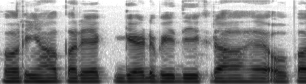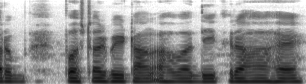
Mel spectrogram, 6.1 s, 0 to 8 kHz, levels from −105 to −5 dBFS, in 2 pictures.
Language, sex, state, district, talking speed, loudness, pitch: Hindi, male, Jharkhand, Palamu, 165 wpm, -16 LUFS, 110 Hz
